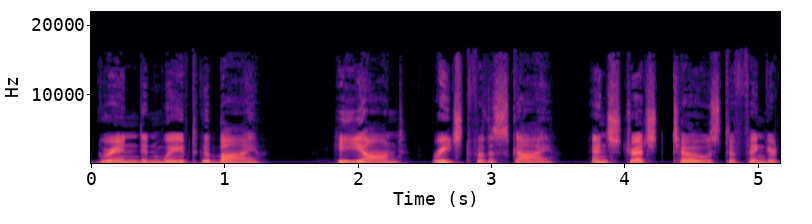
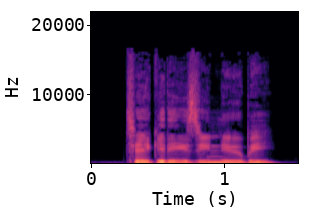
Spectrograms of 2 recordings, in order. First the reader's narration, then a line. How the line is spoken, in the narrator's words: Raydan laughed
